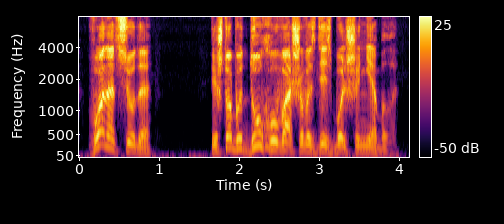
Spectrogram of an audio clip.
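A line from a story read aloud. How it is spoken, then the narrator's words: Sharp shout. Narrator (Russian): Мистер Келли прикрикнул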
